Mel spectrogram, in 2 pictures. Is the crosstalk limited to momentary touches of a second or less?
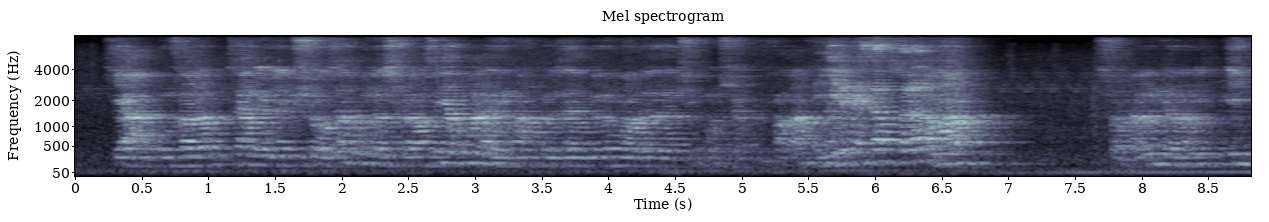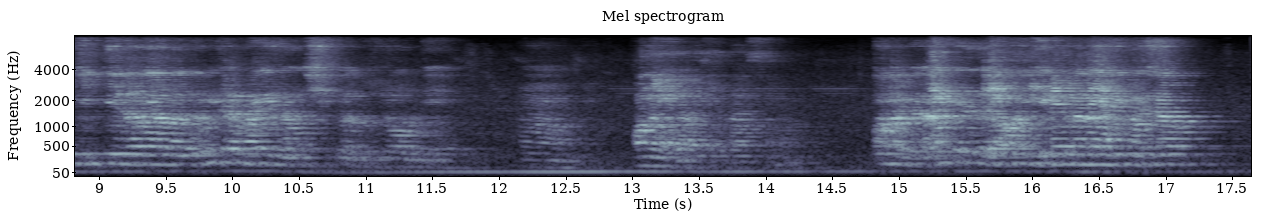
No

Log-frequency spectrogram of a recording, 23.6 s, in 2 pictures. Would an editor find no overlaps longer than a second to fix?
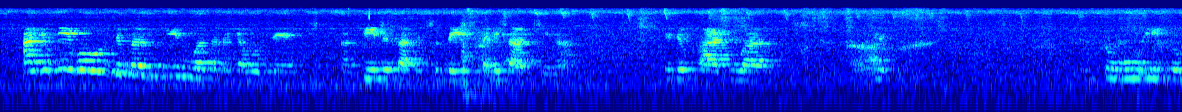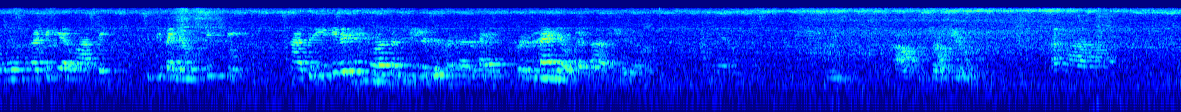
No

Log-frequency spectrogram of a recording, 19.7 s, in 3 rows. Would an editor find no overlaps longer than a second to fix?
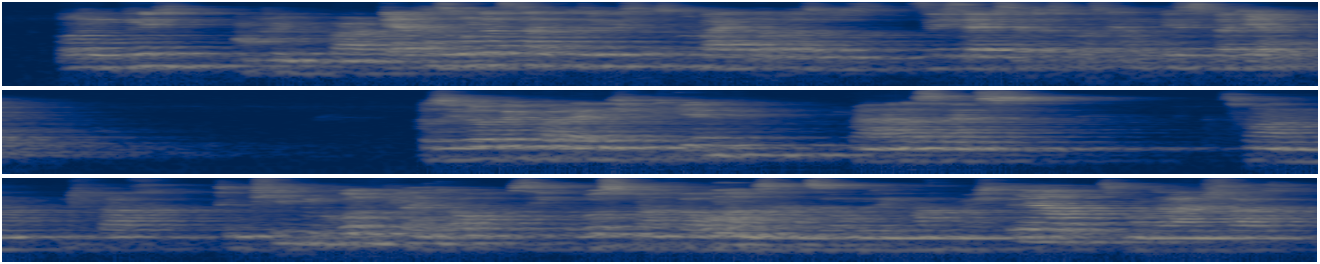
Yes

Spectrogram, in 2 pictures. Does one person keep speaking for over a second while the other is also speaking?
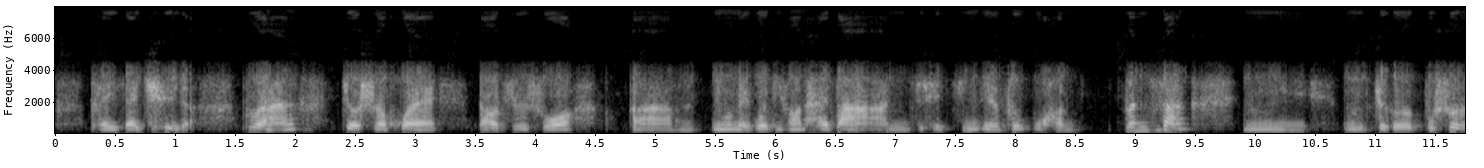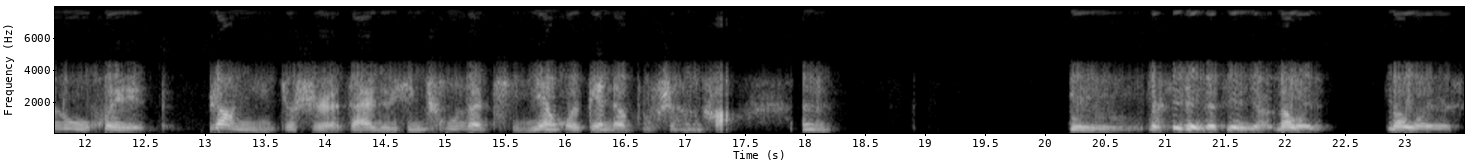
No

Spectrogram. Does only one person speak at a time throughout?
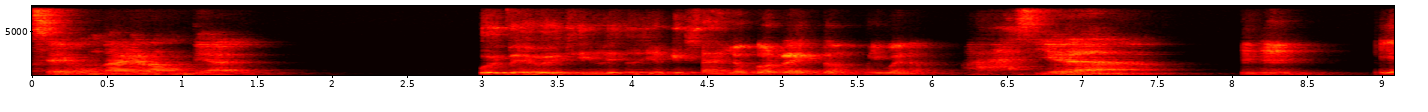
Yes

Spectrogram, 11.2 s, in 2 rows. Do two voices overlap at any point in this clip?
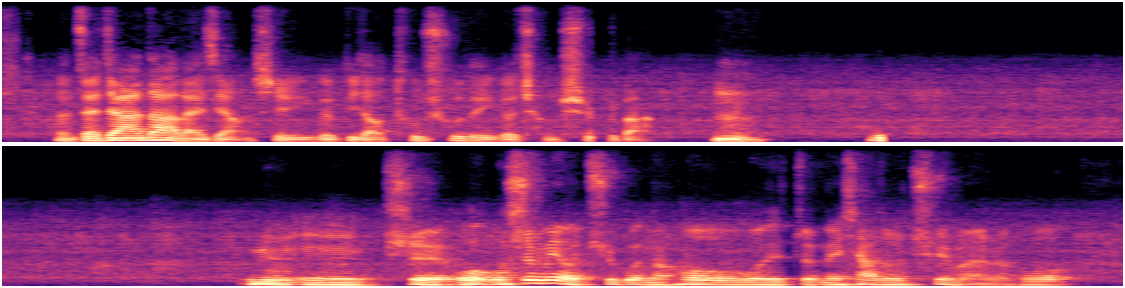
No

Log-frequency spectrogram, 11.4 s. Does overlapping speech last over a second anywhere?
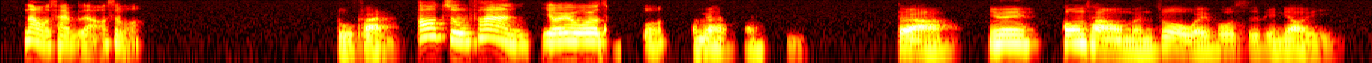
No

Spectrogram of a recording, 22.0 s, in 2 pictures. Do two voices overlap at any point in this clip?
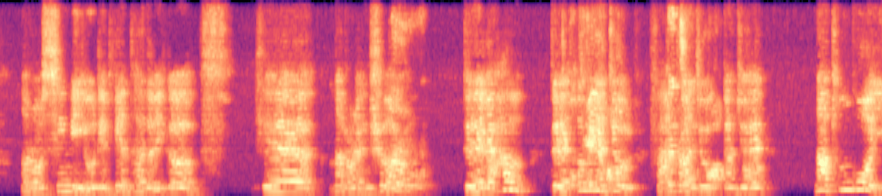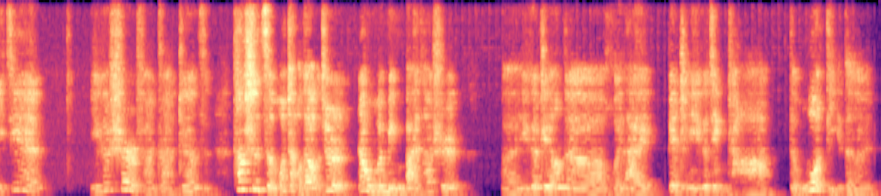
Yes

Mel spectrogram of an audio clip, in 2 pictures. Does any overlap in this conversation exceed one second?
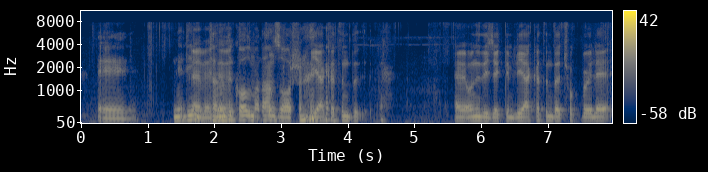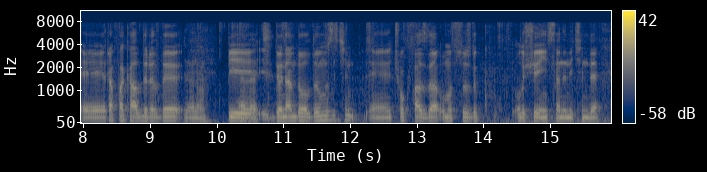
Yes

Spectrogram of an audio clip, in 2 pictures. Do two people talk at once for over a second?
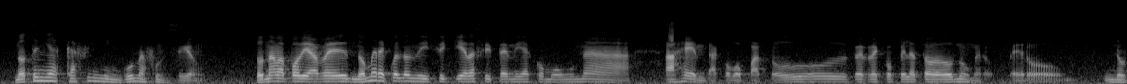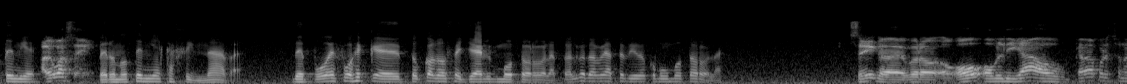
No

